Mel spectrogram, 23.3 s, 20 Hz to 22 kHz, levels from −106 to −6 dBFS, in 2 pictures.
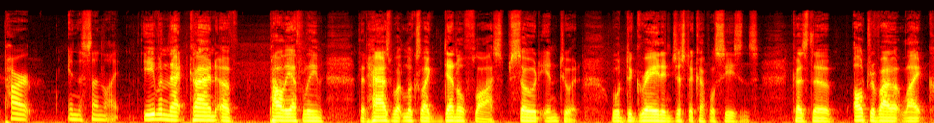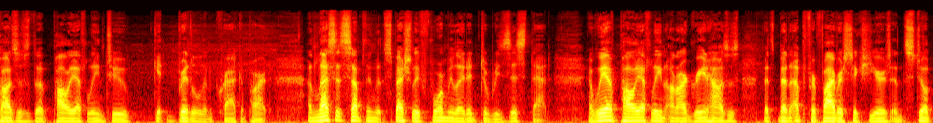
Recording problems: none

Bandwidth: 15 kHz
